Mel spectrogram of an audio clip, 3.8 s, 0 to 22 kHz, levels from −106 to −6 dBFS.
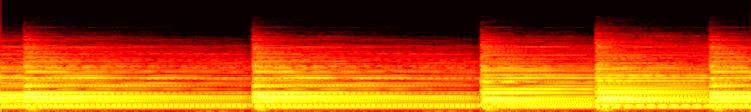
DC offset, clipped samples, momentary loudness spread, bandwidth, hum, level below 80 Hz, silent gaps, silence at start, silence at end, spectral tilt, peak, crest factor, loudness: under 0.1%; under 0.1%; 9 LU; 7 kHz; none; -56 dBFS; none; 0 s; 0 s; -8.5 dB/octave; -8 dBFS; 16 dB; -25 LUFS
